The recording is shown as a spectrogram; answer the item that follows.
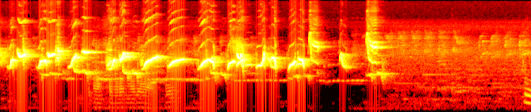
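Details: A greater green leafbird delivers ngentrok jenggrik fighting song intended to provoke other birds: a run of about fifteen clear, down-curving whistles, each roughly a third of a second apart, ending in a high squeak before quiet.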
